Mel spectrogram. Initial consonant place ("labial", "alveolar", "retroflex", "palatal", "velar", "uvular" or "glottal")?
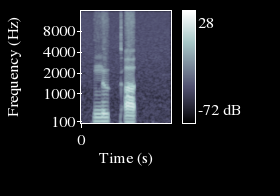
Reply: alveolar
